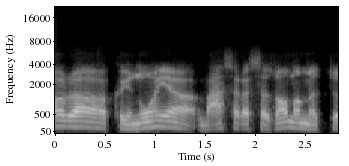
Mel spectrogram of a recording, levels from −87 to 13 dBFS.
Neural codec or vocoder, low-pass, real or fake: codec, 16 kHz, about 1 kbps, DyCAST, with the encoder's durations; 7.2 kHz; fake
